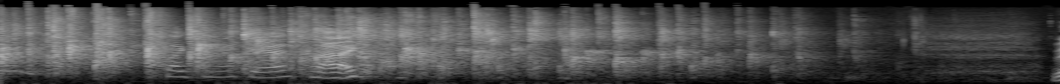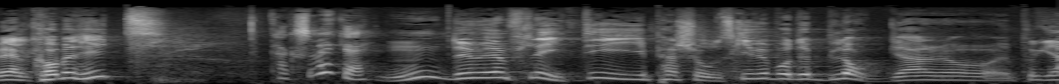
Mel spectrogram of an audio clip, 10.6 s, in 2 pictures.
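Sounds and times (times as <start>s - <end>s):
audience applause: 0.0s - 4.5s
speech: 0.8s - 2.6s, 5.3s - 10.5s.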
